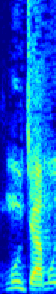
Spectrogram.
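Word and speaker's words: Moedjamoe: Mujamu ini spellingnya Mujamu. MOE.DJAMOE. Betul ya Bro ya? Ya, ejaan lama, Mujamu.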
